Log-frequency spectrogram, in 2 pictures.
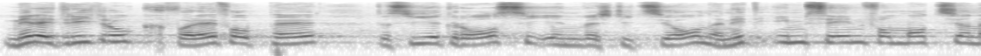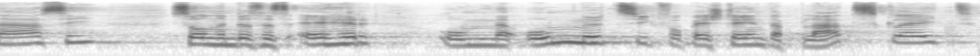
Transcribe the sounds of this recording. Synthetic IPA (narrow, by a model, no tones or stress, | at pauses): mɪɾhɛɪjdəɾiːdɾʊkχfɔɛfoʊpʰeːd̥ɑshiːɡɾoːsiɪnvɛʃtit͡sjoːnənɪdɪmsɪnfɔmːɔt͡sjɔnaːsi | sɔnd̪əndɑsɛsɛɦəɾ | ʊmnəʔʊmnʏt͡sikfɔbɛʃteːəndəplat͡sklɛɪt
